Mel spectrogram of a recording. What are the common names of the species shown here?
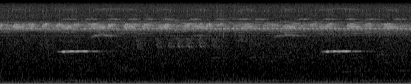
Piratic Flycatcher, White-winged Becard, Undulated Tinamou, Thrush-like Wren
